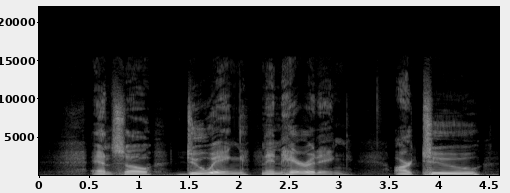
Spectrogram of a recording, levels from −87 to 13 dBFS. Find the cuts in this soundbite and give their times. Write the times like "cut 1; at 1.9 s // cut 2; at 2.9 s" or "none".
cut 1; at 2.2 s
